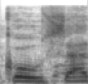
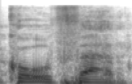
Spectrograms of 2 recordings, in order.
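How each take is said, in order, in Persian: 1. صامت وسطی صدای s است. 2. صامت وسطی صدای th است. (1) "تو فارسی کوثر دیگه" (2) "نمیخواد بگه کوفر"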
